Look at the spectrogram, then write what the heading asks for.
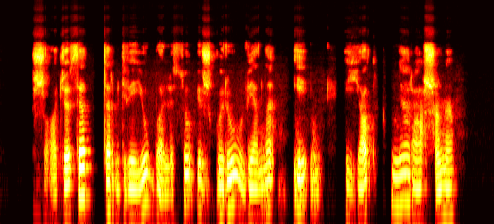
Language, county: Lithuanian, Vilnius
